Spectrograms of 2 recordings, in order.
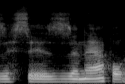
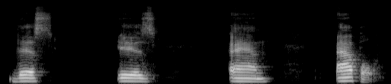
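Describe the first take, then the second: First: The words run together with sounds linked. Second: The words are said separately, without linking. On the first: The speaker calls it right. "We say this is" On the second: The speaker calls it wrong. "We don't say this is an apple"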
